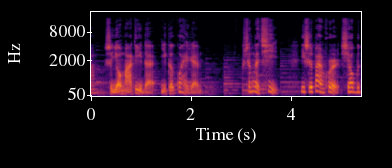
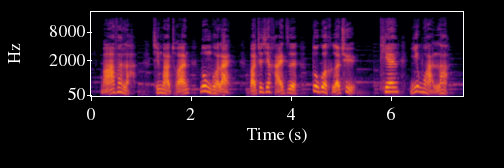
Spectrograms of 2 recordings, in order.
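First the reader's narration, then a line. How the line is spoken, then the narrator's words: Shouting. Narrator (Chinese): 蒋一伦亲自对毛鸭喊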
